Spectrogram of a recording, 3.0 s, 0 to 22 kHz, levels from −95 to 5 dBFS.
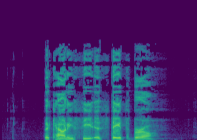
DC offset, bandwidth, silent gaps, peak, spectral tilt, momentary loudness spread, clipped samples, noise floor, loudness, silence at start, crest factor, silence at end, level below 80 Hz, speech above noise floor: under 0.1%; 15.5 kHz; none; -2 dBFS; -3 dB/octave; 9 LU; under 0.1%; -68 dBFS; -19 LUFS; 0.65 s; 20 dB; 0.65 s; -58 dBFS; 49 dB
